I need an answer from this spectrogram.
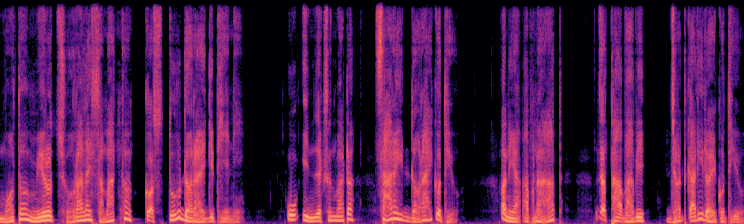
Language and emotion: Nepali, fearful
